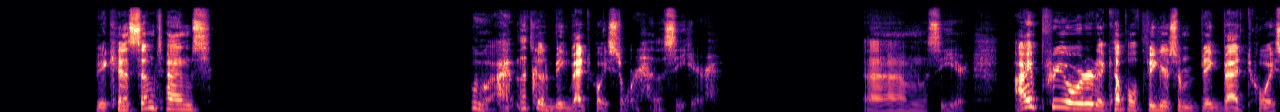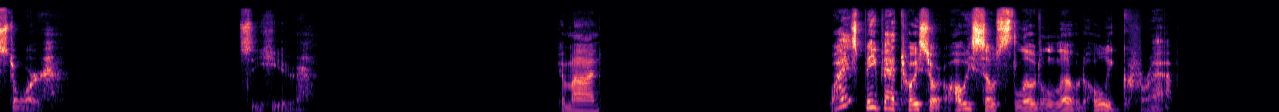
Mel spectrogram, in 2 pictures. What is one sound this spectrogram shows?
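A man talks casually into a microphone, in short bursts with pauses.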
